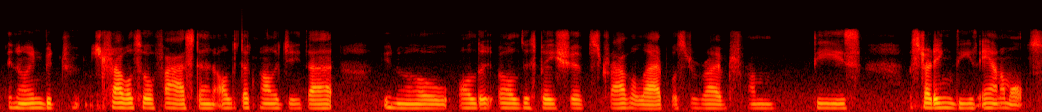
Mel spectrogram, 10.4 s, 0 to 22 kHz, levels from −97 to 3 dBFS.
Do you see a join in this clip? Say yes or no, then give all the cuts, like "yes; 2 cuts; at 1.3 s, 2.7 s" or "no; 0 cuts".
no; 0 cuts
